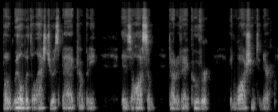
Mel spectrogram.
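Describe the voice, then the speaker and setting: A man with weak, breathy and raspy vocal cords, hoarse and short of breath, hosting a casual live stream from home on his computer and talking haltingly with many fillers. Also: extremely low pitch. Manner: halting, with many fillers and restarts, lively when greeting viewers. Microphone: computer microphone.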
